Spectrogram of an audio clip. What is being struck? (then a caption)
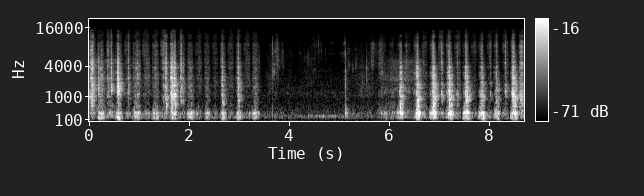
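Wooden stylus on coated scratch-art paper. A wooden stylus scratches the coating off along the left edge of a flat, black-coated scratch-art paper sheet held in the left hand. It makes quick, rhythmic rasping strokes, about three per second, with a low pitched tone under a bright scratchy hiss. The strokes stop for about two seconds in the middle, then resume at the same steady pace.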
